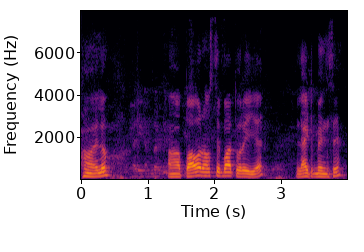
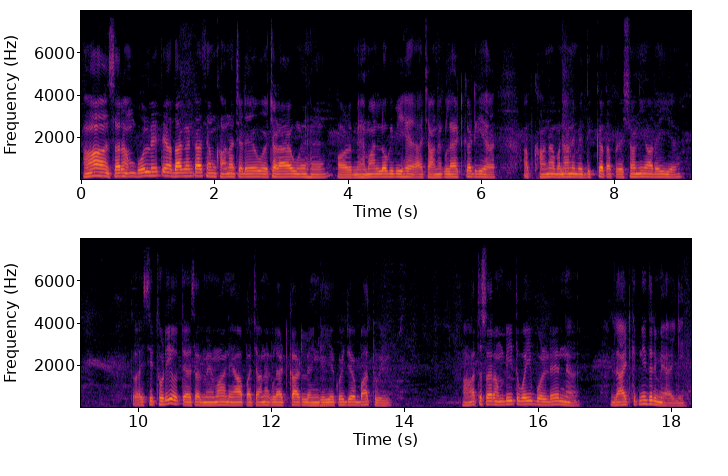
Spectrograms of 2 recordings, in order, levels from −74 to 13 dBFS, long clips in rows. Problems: constant background noise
